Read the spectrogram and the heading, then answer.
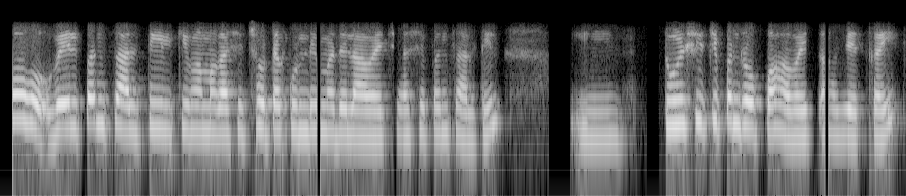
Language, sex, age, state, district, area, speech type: Marathi, female, 30-45, Maharashtra, Nanded, rural, conversation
